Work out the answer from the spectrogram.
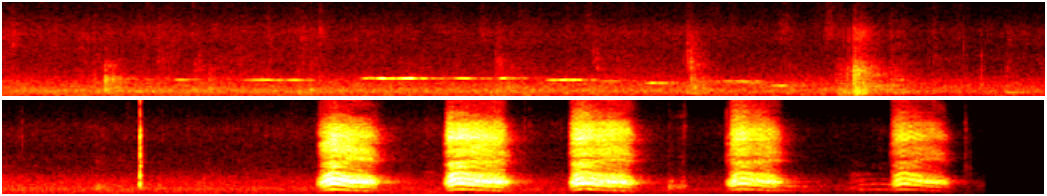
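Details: Crow calling: after a stretch of faint thin whistles over quiet background hiss, five loud, hoarse, rasping calls arrive about half a second apart near the end.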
